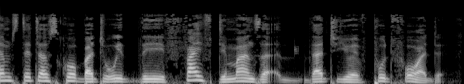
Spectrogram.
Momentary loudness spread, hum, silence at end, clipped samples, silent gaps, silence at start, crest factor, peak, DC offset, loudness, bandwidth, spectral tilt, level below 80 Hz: 5 LU; none; 0.2 s; under 0.1%; none; 0 s; 18 dB; -2 dBFS; under 0.1%; -19 LUFS; 11.5 kHz; -6.5 dB/octave; -38 dBFS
